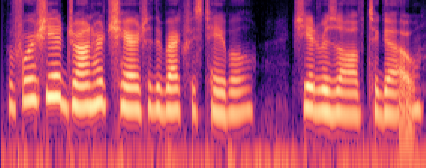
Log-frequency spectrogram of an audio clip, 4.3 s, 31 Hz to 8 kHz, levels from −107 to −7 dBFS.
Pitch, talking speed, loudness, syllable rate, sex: 220 Hz, 210 wpm, -17 LUFS, 5.6 syllables/s, female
